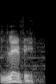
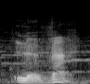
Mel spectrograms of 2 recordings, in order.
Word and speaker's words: Levin: I am very pleased that in France my name is pronounced not Levin, but Levin.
